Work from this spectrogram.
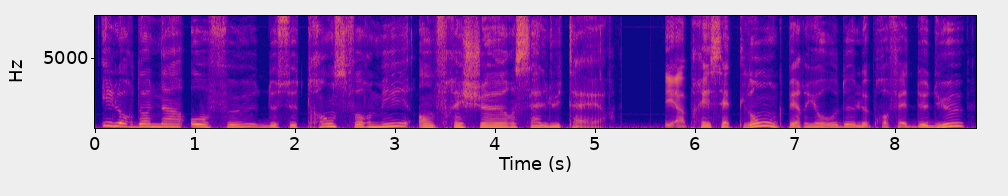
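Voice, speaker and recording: Man playing a slow-spoken storytelling grandfather. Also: mid-range voice, darkish tone. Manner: solemn, measured. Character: patient grandfather telling his grandson a sacred story. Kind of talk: scripted cartoon storytelling.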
